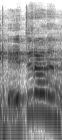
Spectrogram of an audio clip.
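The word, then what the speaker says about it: lead: 있는데, 읽어보시면 자, 우리 레드라는 애가 나와 있습니다. 이걸 레드라고 읽습니다. 동사일 때는 리드라고 읽어서 이끌다라는 표시지만 레드라는 것은 딱 봐도 이것은 when의 주어, 즉 명사다리잖아요. 명사로서는 납이란 뜻이에요. 납.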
